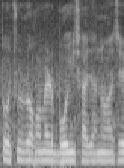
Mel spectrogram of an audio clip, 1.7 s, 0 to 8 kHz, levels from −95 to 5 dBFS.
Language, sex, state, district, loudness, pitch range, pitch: Bengali, male, West Bengal, Kolkata, -16 LUFS, 145-150 Hz, 150 Hz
